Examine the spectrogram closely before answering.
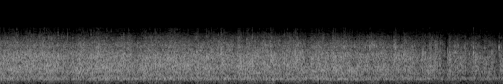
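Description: Audience applauding and laughing in response to a joke from the speaker's podium, a steady wash of clapping that dies down near the end.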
